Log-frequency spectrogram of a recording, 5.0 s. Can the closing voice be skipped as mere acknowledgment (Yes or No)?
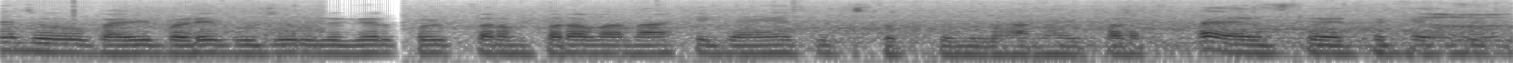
No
